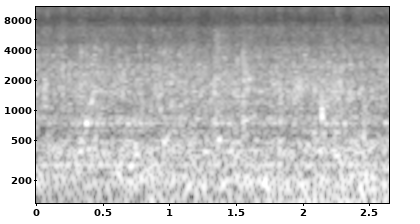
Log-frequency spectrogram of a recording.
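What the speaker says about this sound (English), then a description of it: "Left the waterfall going, everything's going." A pond waterfall pours a steady, continuous rush of running water, an even hiss with no pauses and no voices.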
